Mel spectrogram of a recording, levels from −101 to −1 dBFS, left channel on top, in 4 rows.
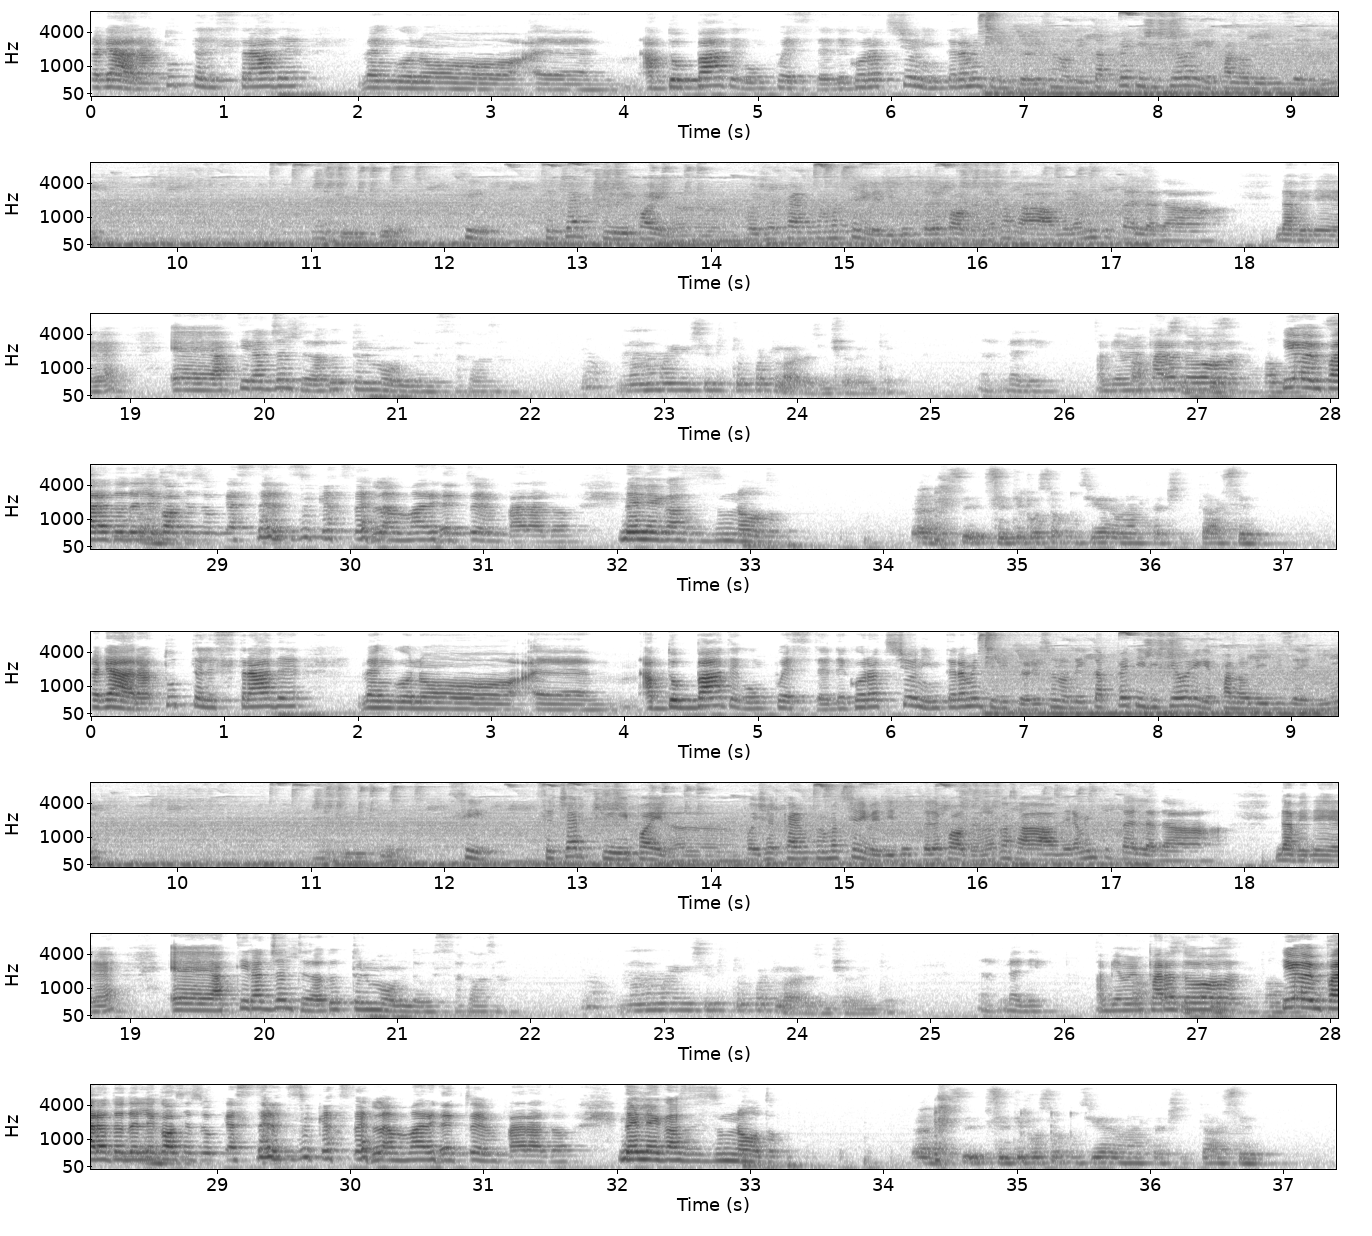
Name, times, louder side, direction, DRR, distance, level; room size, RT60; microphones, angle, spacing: voice 1, 0.0-1.6 2.0-9.4 12.1-12.4 12.7-17.8 18.2-21.7 25.4-25.8 26.2-27.3 27.6-33.2 34.4-34.5, right 7 dB, 55° right, 0.4 m, -38 dB
sound 1, 6.6-17.3, right 1 dB, 15° right, 0.8 m, -47 dB
voice 2, 11.0-11.8 22.4-24.7 26.5-27.2 27.5-27.6 28.2-28.6 34.2-36.8, right 1 dB, 90° left, 1.1 m, -49 dB
2.7 x 2.2 x 3.9 m
head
